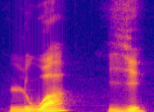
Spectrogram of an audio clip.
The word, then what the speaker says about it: loyer: La première c'est y comme dans loyer.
